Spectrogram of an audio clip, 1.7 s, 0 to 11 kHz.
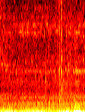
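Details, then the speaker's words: Jaguar XJ6 daily driver test drive at around 1400 rpm under light acceleration after misfiring, worst near 1500 rpm: even drone without stumbles. HT leads into the distributor cap had been soaked with coolant; owner earlier suspected moisture in the fuel. "pulling cleanly so I don't know how well it showed up on camera"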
